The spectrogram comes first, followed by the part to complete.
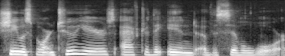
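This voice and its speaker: A dark, mellow tone with an Arkansas accent, fairly even intonation and a moderate pace. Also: woman. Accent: Southern US (Arkansas). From Arkansas, near Farmington. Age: 70s. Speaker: oral history narrator. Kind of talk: reading aloud. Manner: measured.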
